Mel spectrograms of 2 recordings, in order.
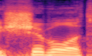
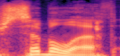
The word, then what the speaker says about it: Shibboleth: And whether you say Shibboleth or Sibboleth, among the people of Israel who all confess Yahweh as the one true God, Shibboleth, Sibboleth shouldn't make a difference.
